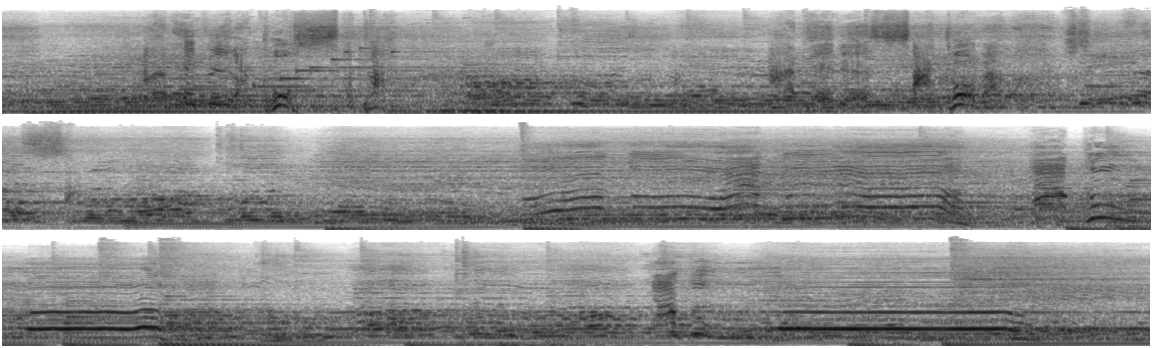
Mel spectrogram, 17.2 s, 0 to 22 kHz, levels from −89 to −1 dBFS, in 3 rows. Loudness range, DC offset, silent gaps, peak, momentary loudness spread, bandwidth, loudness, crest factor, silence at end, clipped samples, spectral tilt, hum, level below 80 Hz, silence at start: 5 LU; under 0.1%; none; -2 dBFS; 10 LU; 17.5 kHz; -17 LUFS; 16 dB; 0 s; under 0.1%; -4 dB/octave; none; -34 dBFS; 0 s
